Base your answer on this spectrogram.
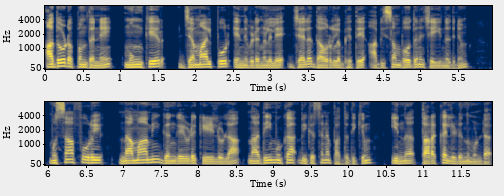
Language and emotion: Malayalam, neutral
